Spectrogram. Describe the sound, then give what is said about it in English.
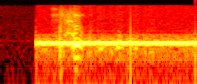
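A phone call ringing unanswered: a steady, unbroken telephone tone sounds at a constant mid pitch for about two seconds, thin and band-limited as if heard through a phone line, with a brief murmur of a voice near the start. “And they just letting it ring.”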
